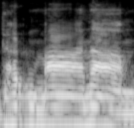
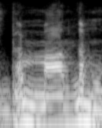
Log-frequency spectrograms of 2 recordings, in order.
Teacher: in Pali you can never have a long vowel before the anuswara, before that final M. So it automatically shortens.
